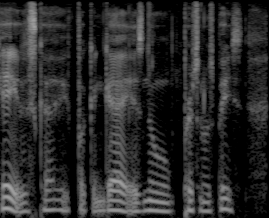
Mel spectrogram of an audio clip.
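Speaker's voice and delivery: put-on very soft, very quiet old man voice. Telling about a man with no personal space, in an old guy voice. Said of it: "I sound like an old guy".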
